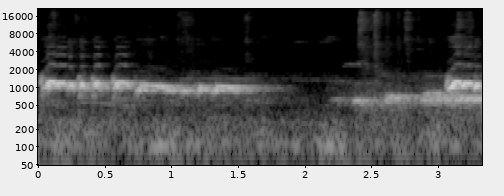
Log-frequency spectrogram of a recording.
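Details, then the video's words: Local zebra dove of the gedang rojo type singing as a lure and master song; a long trilled coo slides gently downward, fades, then a low purr leads into a fresh higher trill. "Perkutut lokal gedang rojo gacor merdu bird voice"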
